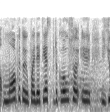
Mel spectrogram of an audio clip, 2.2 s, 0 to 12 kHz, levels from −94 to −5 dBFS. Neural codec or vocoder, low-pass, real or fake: none; 7.2 kHz; real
